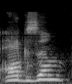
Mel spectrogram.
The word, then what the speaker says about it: exam: And you teach syllable and word stress, commonly mispronounced. Here's a good example. Everybody says exam, develop, recognize, and determine, right?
